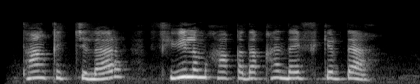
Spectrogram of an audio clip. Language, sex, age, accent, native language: Uzbek, female, 19-29, Surxondaryo, Uzbek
